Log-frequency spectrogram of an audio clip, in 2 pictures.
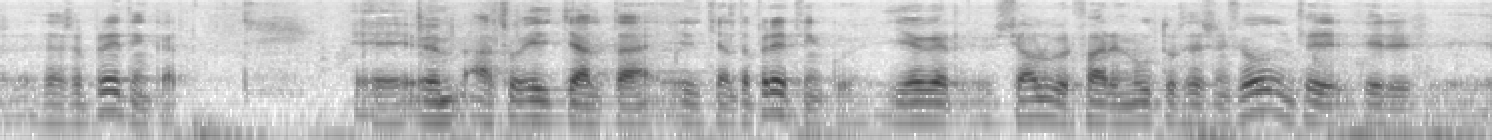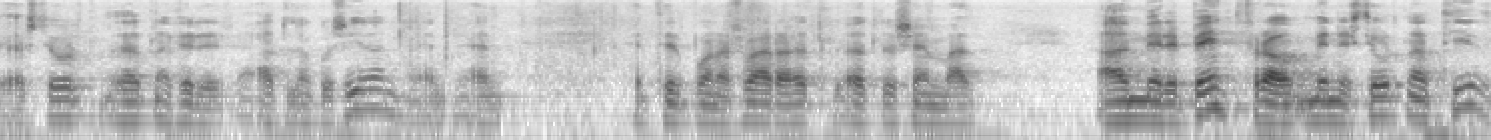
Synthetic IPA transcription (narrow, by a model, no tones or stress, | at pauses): θɛsːapɾejt̪iŋka̰ɾ̥ | ʏma̰lsɔɪðcalt̪aɪ̰ðcalt̪apɾeːjt̪iŋkʏ̰ | jɛɣɛɾsjawlvʏɾ̥faːɾɪnuːt̪uɾ̥θɛsːʏmsjoːwðʏmfɪfɪɾɪɾst̪jowɾt̪nθɛt̪nafɪɾɪɾa̰t̪lœ̰ŋkʏsiːðanɛ̰nɛ̰n | ɛɾ̥t̪ʰɪlpuːnasvaːɾaœt̪lœt̪lʏsɛmað | a̰ðmɛɾɪpejn̥t̪fɾawmɪnːɪst̪jowɾt̪nat̪ʰiːð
